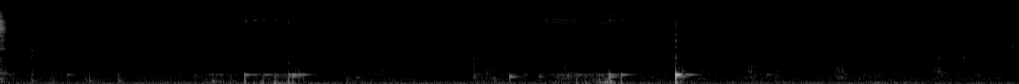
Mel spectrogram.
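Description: Heavy steel tailor's shears cutting through fabric along a pinned paper pattern: a few faint, widely spaced snips and clicks of the blades, with near quiet between them.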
